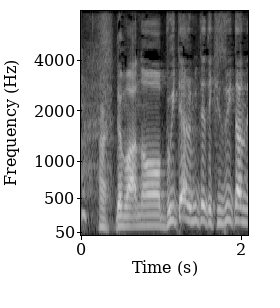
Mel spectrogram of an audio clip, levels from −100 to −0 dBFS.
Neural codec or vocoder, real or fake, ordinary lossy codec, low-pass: none; real; none; none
